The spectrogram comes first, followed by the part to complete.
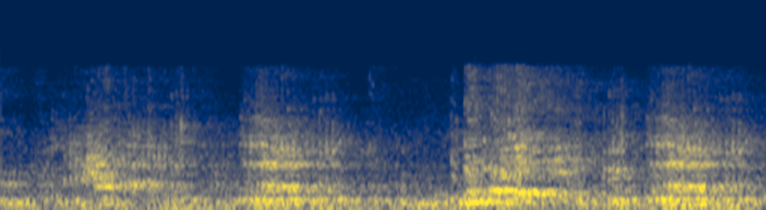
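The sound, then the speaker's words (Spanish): Deep, rumbling lion roars swell and overlap across the whole stretch, loud, with a throaty growl rising and falling in waves and no talking. “Leí el pasaje y la historia y eran siete leones en una cueva bajo, bajo tierra.”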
